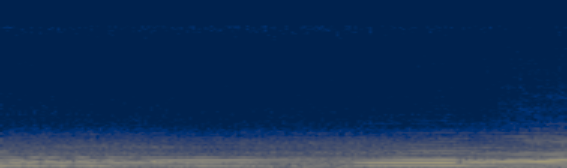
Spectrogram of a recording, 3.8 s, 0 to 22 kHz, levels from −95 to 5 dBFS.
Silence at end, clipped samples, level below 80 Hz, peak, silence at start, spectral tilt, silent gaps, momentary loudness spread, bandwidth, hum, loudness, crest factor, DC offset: 0 s; under 0.1%; -52 dBFS; -22 dBFS; 0 s; -6 dB/octave; none; 11 LU; 7.2 kHz; none; -38 LUFS; 14 dB; under 0.1%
